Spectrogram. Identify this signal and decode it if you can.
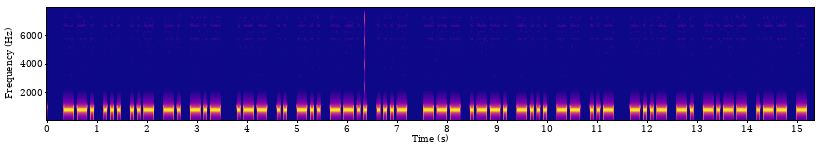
Morse code, heard as a keyed tone, about 18 wpm, 800 Hz. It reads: GSUNK WIDZV OPBMU XNYWT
